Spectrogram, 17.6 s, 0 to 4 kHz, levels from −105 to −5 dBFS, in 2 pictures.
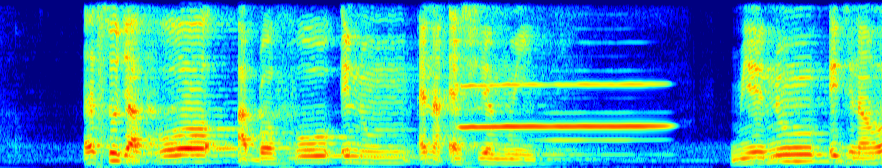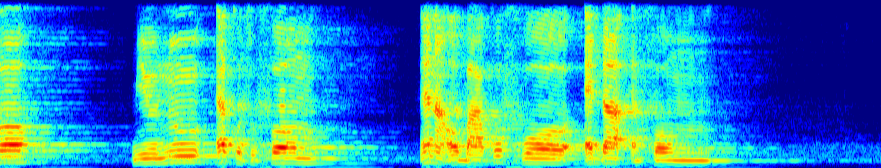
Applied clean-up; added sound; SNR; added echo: none; Wind instrument, woodwind instrument; 0 dB; reverberation time 1.3 s.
